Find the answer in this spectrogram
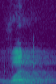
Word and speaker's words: one: In the same manner, W, like wa, the sound wa is inserted before the letter O in once. When you say this, when you write this word, one, O-N-E. So actual pronunciation should be one, but we speak wa, okay?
